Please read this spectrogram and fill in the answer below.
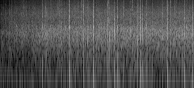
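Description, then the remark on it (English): A round of applause: dense, steady clapping from several people, with sharp individual claps popping out of a continuous bright patter that holds at an even loudness throughout. “Round of applause for him, man.”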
